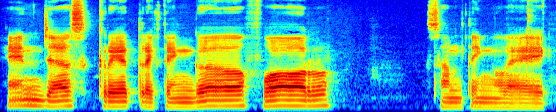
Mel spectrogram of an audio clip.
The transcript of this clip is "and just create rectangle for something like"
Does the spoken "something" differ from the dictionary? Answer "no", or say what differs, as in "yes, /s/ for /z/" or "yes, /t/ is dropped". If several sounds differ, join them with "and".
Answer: yes, /t/ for /θ/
